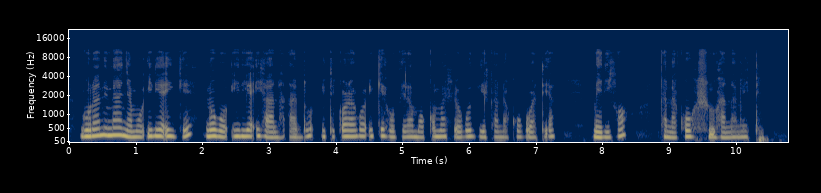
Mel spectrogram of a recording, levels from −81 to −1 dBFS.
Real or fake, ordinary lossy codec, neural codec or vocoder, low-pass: fake; MP3, 64 kbps; codec, 44.1 kHz, 7.8 kbps, Pupu-Codec; 10.8 kHz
